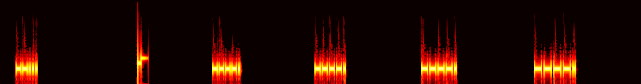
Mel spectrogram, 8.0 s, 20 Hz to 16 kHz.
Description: Morse code, heard as a keyed tone, about 54 wpm, spaced as for 9 wpm, 700 Hz. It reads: 7 9999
